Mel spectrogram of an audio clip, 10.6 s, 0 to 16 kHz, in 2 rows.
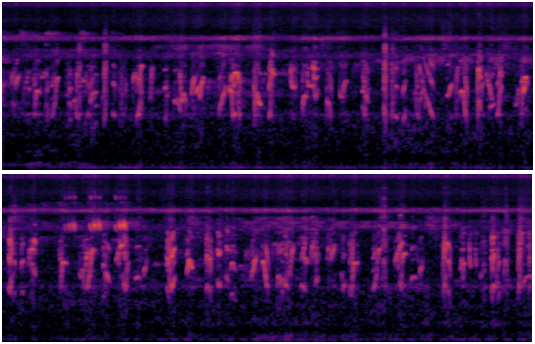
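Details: Caged olive-winged bulbul singing, recorded 29 June 2021; a long, dense run of quick chirped and warbled notes, steadily repeated with short gaps, over a constant high-pitched background hiss.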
